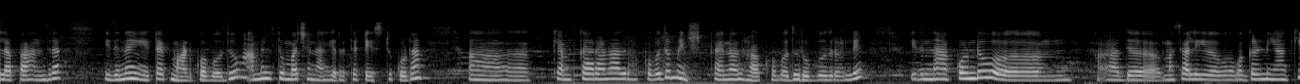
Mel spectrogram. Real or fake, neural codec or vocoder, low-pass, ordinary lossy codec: real; none; 7.2 kHz; none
